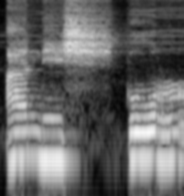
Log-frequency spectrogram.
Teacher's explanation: ro mati sebelumnya ada dhammah, itu dibaca tafkhim tebal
